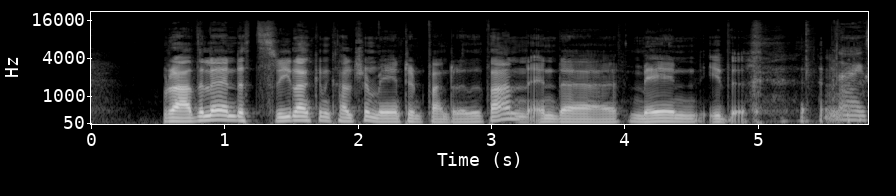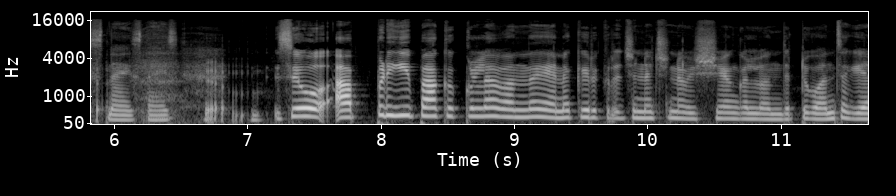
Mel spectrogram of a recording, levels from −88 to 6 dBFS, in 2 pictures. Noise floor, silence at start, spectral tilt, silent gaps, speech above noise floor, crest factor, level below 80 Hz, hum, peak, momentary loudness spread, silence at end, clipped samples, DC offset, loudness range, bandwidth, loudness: -61 dBFS; 0.55 s; -5.5 dB/octave; none; 41 dB; 20 dB; -54 dBFS; none; -2 dBFS; 15 LU; 0 s; under 0.1%; under 0.1%; 5 LU; 16.5 kHz; -21 LUFS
